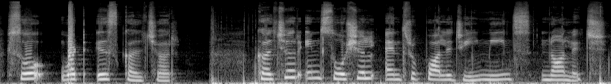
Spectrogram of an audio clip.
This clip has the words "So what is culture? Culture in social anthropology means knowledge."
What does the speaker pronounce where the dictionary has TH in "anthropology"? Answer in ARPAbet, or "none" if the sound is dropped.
T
